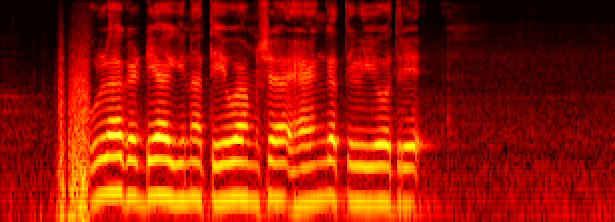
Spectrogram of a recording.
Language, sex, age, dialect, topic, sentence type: Kannada, male, 18-24, Dharwad Kannada, agriculture, question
